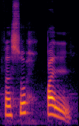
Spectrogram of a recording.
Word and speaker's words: فَسُحْقًا: Sin, ha from the middle of your throat. Don't shake this ha. فَسُحْقًا.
